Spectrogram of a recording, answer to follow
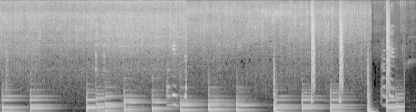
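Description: Background music, a melody of short, evenly struck notes, over the hiss of chicken salami slices sizzling on a grill pan; the sizzle fades about halfway through.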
